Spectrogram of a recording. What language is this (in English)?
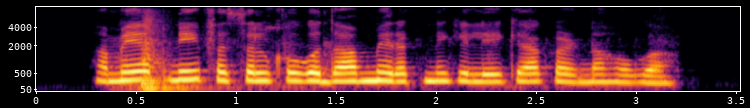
Hindi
